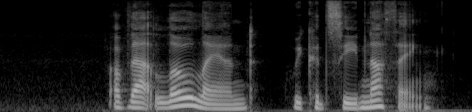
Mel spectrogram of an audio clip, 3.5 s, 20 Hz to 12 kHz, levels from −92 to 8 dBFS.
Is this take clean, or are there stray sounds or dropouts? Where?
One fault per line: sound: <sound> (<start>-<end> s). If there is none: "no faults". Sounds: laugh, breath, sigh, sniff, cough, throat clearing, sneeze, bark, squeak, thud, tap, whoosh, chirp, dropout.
no faults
